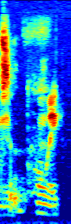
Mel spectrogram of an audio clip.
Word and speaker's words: Thorbjornsen: The highest TP running back in this game is going to be Gunnar Thorbjornsen at 1147, and It's he's pronounced really Turkson.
